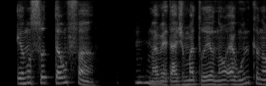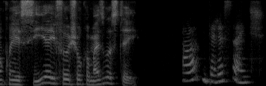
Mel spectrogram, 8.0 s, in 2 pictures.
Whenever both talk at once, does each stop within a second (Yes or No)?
Yes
